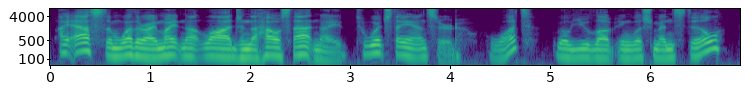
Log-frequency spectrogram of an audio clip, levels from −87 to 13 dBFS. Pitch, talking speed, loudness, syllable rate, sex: 135 Hz, 210 wpm, -19 LUFS, 5.1 syllables/s, male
